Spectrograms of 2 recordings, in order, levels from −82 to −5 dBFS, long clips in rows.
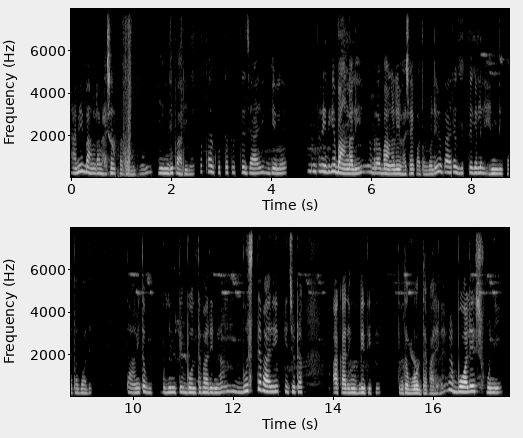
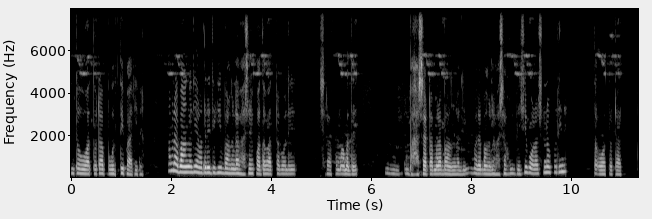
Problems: none marked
